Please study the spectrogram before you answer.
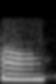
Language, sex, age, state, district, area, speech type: Santali, female, 18-30, West Bengal, Purba Bardhaman, rural, conversation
